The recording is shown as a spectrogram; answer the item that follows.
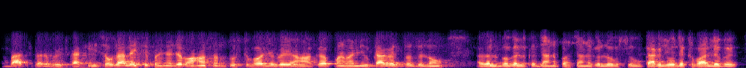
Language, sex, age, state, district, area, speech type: Maithili, male, 30-45, Bihar, Samastipur, urban, conversation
